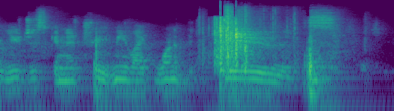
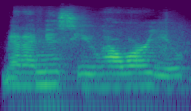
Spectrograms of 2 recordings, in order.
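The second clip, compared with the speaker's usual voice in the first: a touch higher, fond and sorry; mock loving partner; 4 semitones higher than usual. Wished-for partner apologizing warmly to you. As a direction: play the partner who missed you. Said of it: "I wanted to hear".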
